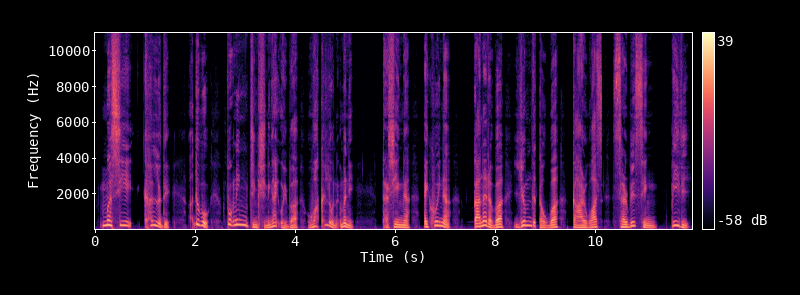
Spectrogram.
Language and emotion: Manipuri, surprised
